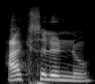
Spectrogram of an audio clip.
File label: "iaksilinnu", Archi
